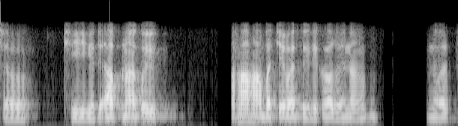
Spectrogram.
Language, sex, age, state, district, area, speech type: Punjabi, male, 18-30, Punjab, Firozpur, rural, conversation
